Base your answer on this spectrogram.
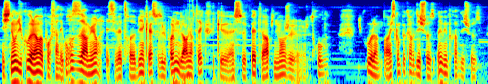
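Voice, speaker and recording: Man, very low voice, hoarse, casual gameplay chatter, dull lo-fi mic, faint music behind. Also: fast. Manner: chatty, many fillers and restarts. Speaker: gaming YouTuber. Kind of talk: casual let's-play commentary.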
